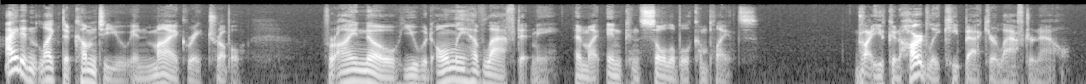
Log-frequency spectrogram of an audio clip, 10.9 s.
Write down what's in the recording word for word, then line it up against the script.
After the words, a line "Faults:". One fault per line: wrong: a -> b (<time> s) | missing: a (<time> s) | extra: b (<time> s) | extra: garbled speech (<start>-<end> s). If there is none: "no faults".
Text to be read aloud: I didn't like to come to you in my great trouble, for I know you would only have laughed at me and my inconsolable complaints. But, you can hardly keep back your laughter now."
I didn't like to come to you in my great trouble, for I know you would only have laughed at me and my inconsolable complaints. But, you can hardly keep back your laughter now."
Faults:
no faults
